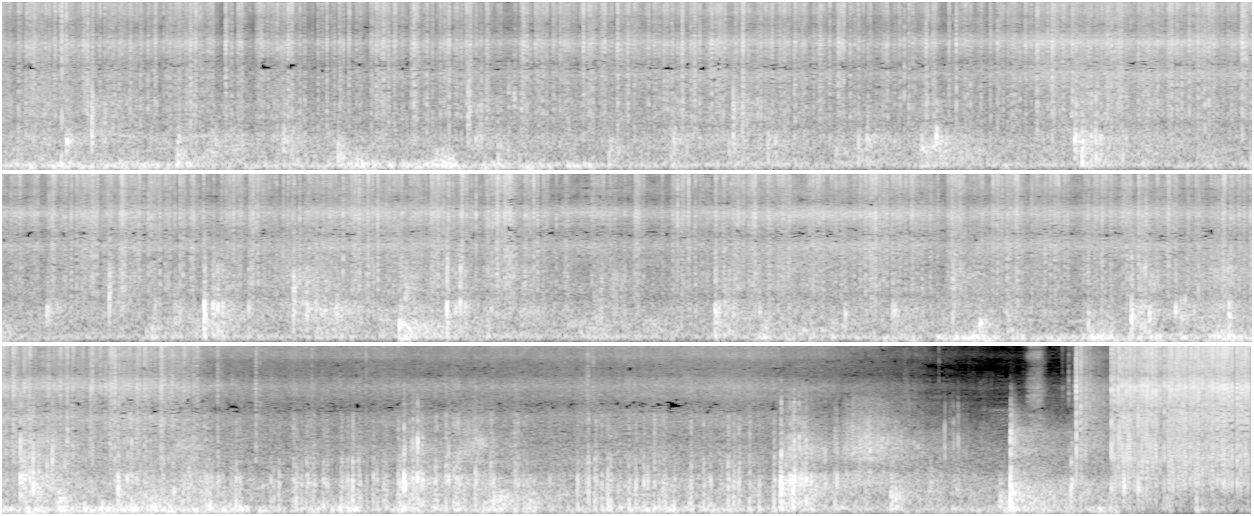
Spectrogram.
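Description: Black Cat Neon Dragon fountain firework spraying sparks: a continuous hiss with scattered crackles and pops throughout. It thins out near the end, then a loud hiss starts again just before the end.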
